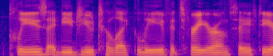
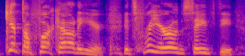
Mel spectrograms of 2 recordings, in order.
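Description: First: Softer, polite imagined request; lightly voiced kind asking, not angry; gentle plea. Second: A touch of angry, higher and harsher; husband snapping at his wife to get out, mock angry order; rough retold order. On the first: Imagined kinder husband gently asks his wife to leave, soft plea. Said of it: "it never being like". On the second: The husband barks at his wife to leave, mildly acted rage. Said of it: "doesn't say this in any nice way".

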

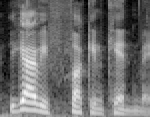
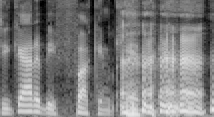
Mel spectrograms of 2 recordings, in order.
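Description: First: Loud, furious outburst. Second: Louder exasperated complaint. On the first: Acted. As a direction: blow up at the drive-thru guy. Repeating the outburst. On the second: Retold or imitated. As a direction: vent like you've been wronged. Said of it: "the correct word is".

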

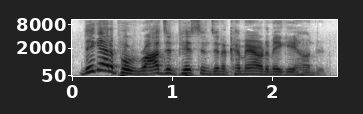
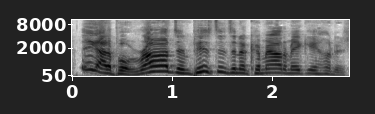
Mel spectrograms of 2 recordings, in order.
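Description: First: Said in the usual way. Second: They gotta put rods and pistons said again with more weight; louder emphatic repeat. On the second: Shown as a demonstration. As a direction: land the line harder. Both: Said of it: "repeated line".

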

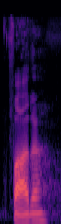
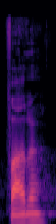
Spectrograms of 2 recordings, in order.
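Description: First: Fada said with a plain f and a d for th; Fada, the way the Maasai say father; the Maasai word Fada; Maasai pronunciation. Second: Fada, f-a-d-a, no th sound; Maasai pronunciation. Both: Shown as a demonstration. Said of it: "That's how they say father".

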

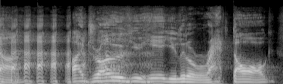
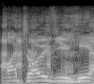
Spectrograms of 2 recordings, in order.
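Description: First: Very slow, stretched, still laughing; mock-outraged slow laughing repeat; drawn-out repeat. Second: Louder, slowed, laughing through the words; half-laughing mock outrage; laughing retort. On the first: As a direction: drag every word out for effect. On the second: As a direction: laugh out an indignant comeback. Laughing indignant retort to friend.

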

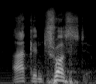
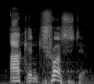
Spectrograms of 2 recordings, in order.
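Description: No difference in how they are said.

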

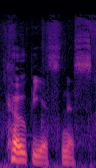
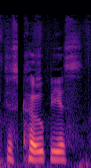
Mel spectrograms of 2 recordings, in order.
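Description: First: Copiousness drawn out slowly, every syllable savored; savoring word. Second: Said in the usual way. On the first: Shown as a demonstration. Vlogger relishing his favourite word, drawn out slowly. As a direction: stretch copiousness out lovingly. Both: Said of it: "can you say copious with me".

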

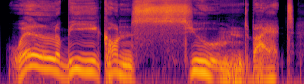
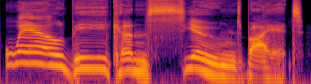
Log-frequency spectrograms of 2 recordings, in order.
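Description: First: Very slow, hissing snake voice; drawn-out serpent hiss; slow hypnotic serpent hiss. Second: Slow, cold, high whisper; icy drawn-out whisper; chill whisper. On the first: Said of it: "The snake hissed". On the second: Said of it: "whispered the chill voice". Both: A narrator's reading.

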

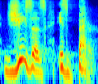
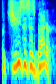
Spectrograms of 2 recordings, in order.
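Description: First: "Jesus is better" drawn out slowly, leaning on "Jesus"; slow emphatic proclamation. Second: "Jesus is better" said softer, with a gentle rise on "Jesus"; soft quiet restatement. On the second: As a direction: drop your voice and say "Jesus is better" softly. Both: Shown as a demonstration.

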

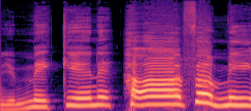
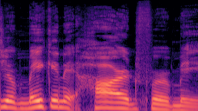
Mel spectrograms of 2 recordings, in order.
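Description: First: Loud, high, slow sung hook; sung, belt it out high and drawn out; singing a lyric. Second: "hard" stressed in slow, spelled-out speech; pointed emphasis. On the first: Real, not acted. Singing the song's lyric to the co-host, belted. Sings the lyric, then explains it. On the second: Shown as a demonstration. Showing the co-host what the lyric really says, pointed emphasis. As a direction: say it slowly and pointedly, leaning on "hard".

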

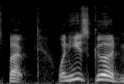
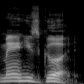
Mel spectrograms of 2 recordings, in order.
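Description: First: Good punched loud and high; emphatic good. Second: Said in the usual way. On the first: Real, not acted. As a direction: lean hard on good. Praising pitcher emphatically.

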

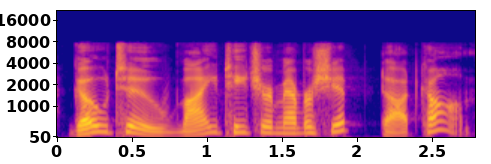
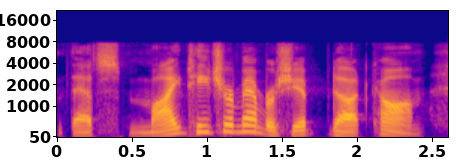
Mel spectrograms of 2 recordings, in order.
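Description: First: Upbeat pitch, rising at the end; chipper ad pitch. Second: Said in the usual way. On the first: Shown as a demonstration. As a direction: sell the address brightly.

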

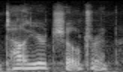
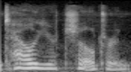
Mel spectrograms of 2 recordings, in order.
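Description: First: Put-on soft "tell your children" with YOUR leaned on; stress on YOUR. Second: Put-on soft "Tell your children" with TELL leaned on and falling; stress on TELL. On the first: Preacher repeating the verse to the church, weight on "your". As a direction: quietly press the word "your". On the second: Preacher quietly urging the church, weight on "Tell". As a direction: quietly press the word "Tell". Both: Shown as a demonstration. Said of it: "I love the emphasis it keeps saying".

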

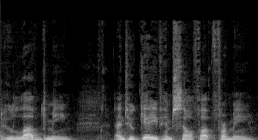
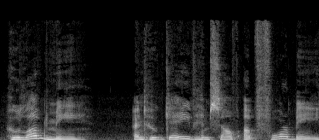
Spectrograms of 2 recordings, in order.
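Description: First: Said in the usual way. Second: Slow, higher, heartfelt repeat; softened, grateful reread; tender, heartfelt. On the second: Acted. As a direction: linger on it as a personal gift. Verse repeated, slowed, moved.

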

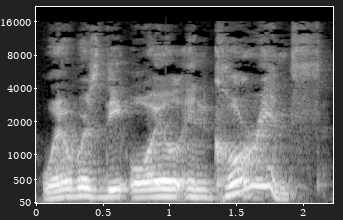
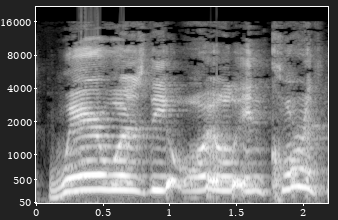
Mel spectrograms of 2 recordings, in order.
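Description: First: Said in the usual way. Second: Much higher, louder and slow, pressing the question; WHERE hit high and hard; rising preacher cry. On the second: Acted. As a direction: call it out to the congregation. Preacher repeats rhetorical question.

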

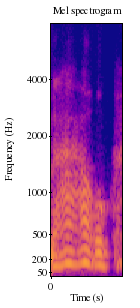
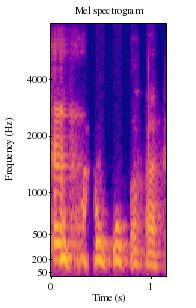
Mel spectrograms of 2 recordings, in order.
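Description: First: High yelp. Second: Sharp, high, loud "Ow!"; loud yelp of pain. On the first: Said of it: "he just goes". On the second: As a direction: yelp as if burned. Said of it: "who just goes". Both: Retold or imitated.

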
